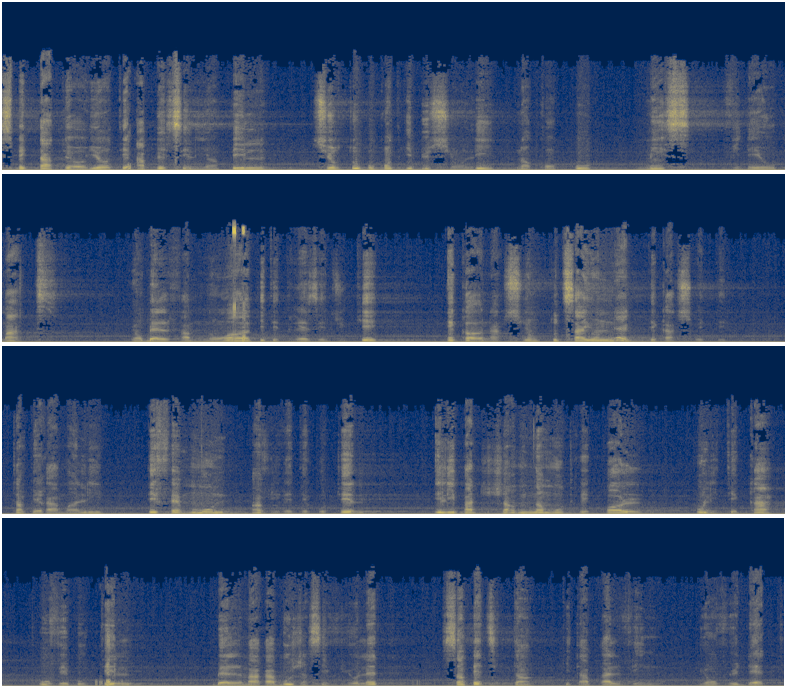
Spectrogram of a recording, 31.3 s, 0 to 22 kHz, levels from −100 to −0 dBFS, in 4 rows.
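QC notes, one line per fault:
1.25–1.28 s, DAB burbling: a few brief watery blips as bit errors at a low rate corrupt a few MP2 frames. Wrong samples put short noise blips into single sub-bands.
10.13–10.26 s, DAB burbling: a longer squelchy gurgle that points to about a dozen damaged frames. Wrong samples put noise blips into single sub-bands, unlike broadband clicks.
24.42–24.69 s, DAB burbling: the longest patch of muddy bubbling. Residual bit errors keep putting noise blips into isolated sub-bands, so it sounds like bubbling rather than like silent gaps.
27.64 s, DAB burbling: a very short squelch in which errors slipped past the error correction. Only single sub-bands get noise blips, so it sounds like a chirp and not a click.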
